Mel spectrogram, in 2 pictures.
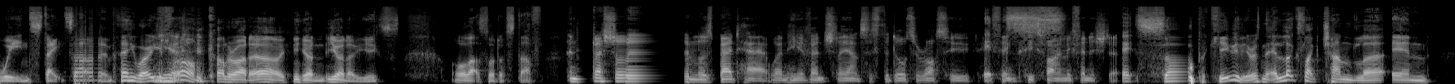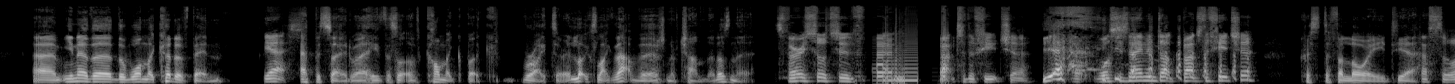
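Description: From 0.65 to 1.01 s, the speech turns into robotic sound from repeated short buffers. New audio likely reached the player too seldom, so it kept replaying a tiny slice of roughly 5.3 ms and skipped most of the real signal. Looping at that rate forces a fixed 188 Hz buzz onto the speech, which comes out rigid and metallic while loosely following its shape.

At 5.77 to 5.92 s there is a burst of packet loss. About 120 ms of audio never arrived in time, and the receiver covered it by extending the last sound for about 115 ms, fading it rather than going silent, before jumping ahead past the lost part. A second burst follows at 6.19 to 6.28 s, where about 60 ms went missing and was papered over with a short held tail.

Almost immediately, from 6.31 to 6.87 s, comes a long network dropout, likely a stretch where no audio got through at all. About 540 ms is lost. The receiver stretches the last sound out as a decaying buzz or hiss, and the final 140 ms is silence before the speech resumes further on. 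A shorter dropout at 11.70 to 11.91 s removes about 180 ms, bridged by a fading fill with no silent gap.

From 23.10 to 24.06 s, the robotic 188 Hz buzz from repeated short buffers returns, lasting close to a second this time.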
